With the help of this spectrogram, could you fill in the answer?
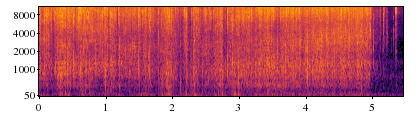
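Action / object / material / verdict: scrape / thin tissue paper sheet / paper / none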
